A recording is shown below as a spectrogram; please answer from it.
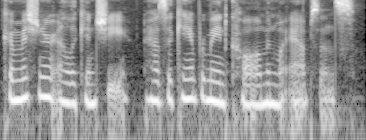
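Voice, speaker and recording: A woman's voice: on the high side, fairly even intonation, moderate pace, creaky, dark tone, dry recording, faint music behind. A woman voicing a proud, wary female lizard squad commander in a game story. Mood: curt. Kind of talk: gameplay story read aloud.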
